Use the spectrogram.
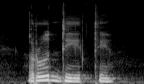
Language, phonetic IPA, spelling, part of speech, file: Ukrainian, [rɔˈdɪte], родити, verb, Uk-родити.ogg
- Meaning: 1. to give birth (to), to bear (a child) 2. to yield, to bear, to produce (a crop) 3. to give rise to, to engender, to breed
